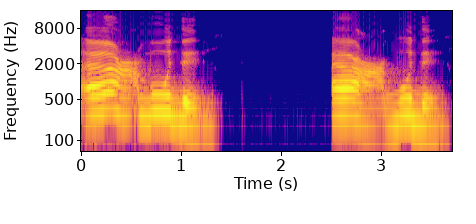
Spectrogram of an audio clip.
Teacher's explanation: kita membaca hamzah terlebih dahulu lalu kemudian menekan di huruf ain sukun lalu pantulkan dal dengan kondisi berwaqaf sehingga pantulannya lebih terdengar jelas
